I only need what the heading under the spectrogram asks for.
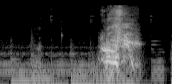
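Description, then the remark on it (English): A single loud sneeze bursts out midway, a sharp breathy explosion with a voiced edge, over soft sustained musical tones that continue before and after it. “So, for safety and other reasons, do not hold in a sneeze.”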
